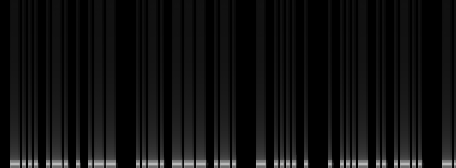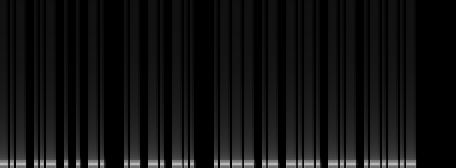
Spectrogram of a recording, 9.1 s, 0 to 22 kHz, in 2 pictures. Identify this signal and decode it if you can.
Morse code, heard as a keyed tone, about 40 wpm, 700 Hz. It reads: BREW FOR THE EVIL QUEEN AND JACK.
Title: Pangram Challenge v2 - 40wpm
